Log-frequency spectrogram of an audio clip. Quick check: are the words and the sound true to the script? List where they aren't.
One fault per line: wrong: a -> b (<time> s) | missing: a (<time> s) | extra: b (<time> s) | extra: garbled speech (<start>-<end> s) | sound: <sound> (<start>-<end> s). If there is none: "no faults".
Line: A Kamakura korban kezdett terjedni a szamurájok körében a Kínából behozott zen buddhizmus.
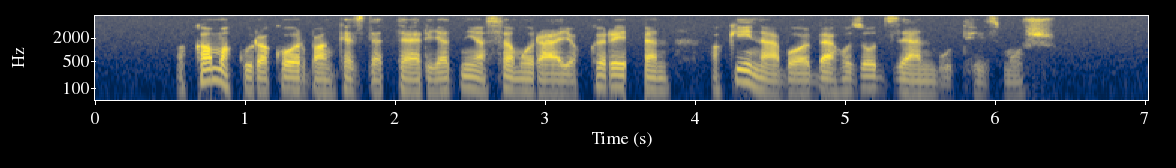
sound: dropout (3.5-3.7 s)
